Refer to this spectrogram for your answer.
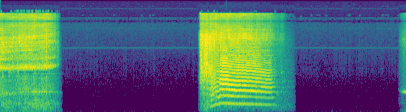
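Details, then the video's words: Walrus calling: a short rough burst, then after a gap a loud harmonic bellow of nearly two seconds with stacked, slightly wavering tones. Edited cuts to silence separate the sounds. "Walrus Sounds"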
